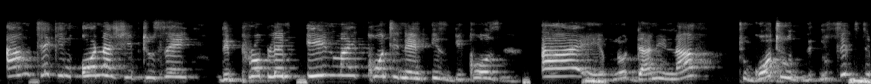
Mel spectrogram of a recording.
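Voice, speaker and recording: A woman with a high voice makes her point on a panel in an earnest, deliberate way. The sound is a little dull and lo-fi. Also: fairly bright tone. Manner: earnest, deliberate, self-critical. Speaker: panelist, education leader. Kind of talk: panel discussion.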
